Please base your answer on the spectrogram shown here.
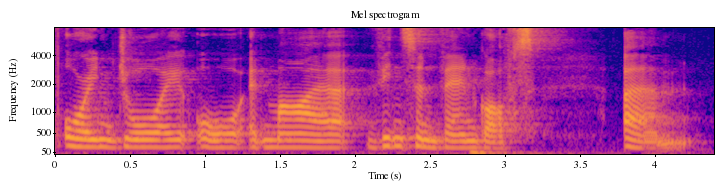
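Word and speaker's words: Van Gogh: Vincent Van Go's um and I say van go it is actually van go um but there is confusion on how to pronounce that so I apologize I I've I've given you the the English version which is van vanov I normally say vanok or van go it is I think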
